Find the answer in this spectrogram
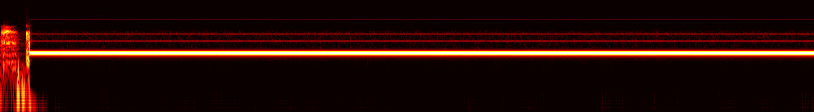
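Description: Broadcast line-up tone: a single steady pure beep that starts a moment in and holds unchanged. It is the programme signal sent while the committee feed is suspended.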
